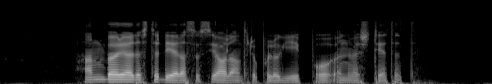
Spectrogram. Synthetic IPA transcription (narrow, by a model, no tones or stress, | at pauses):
hanbœɾjad̪əst̪ɵd̪eːɾasʊsɪɑːlant̪ɾʊpʰʊlʊɡiːpʰɔ̰ʔɵ̰nɪvæʂɪ̥t̪ʰeːt̪ʰət̪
